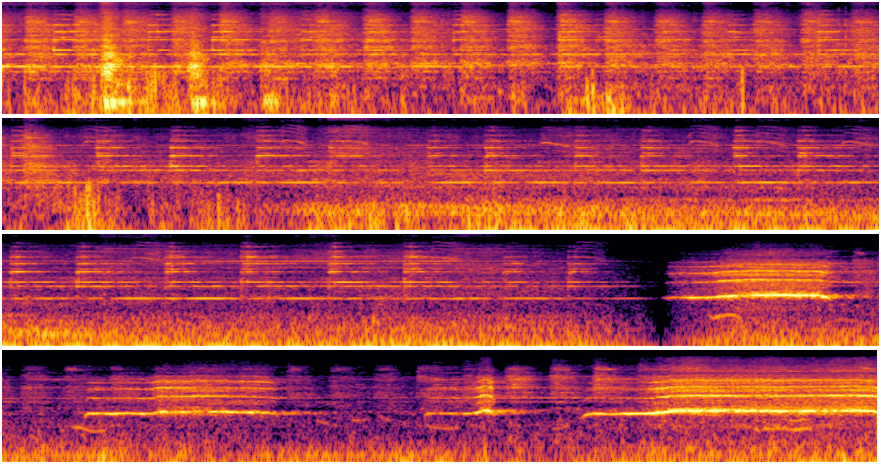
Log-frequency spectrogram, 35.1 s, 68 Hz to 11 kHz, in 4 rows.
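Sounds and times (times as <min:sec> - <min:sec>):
steam locomotive chugging: 0:00.0 - 0:35.0
steam whistle blowing: 0:18.6 - 0:26.3, 0:27.0 - 0:29.5, 0:30.5 - 0:35.0.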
